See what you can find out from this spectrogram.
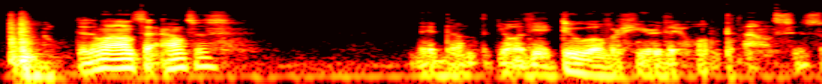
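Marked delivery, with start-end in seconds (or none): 2.8-5.5 whispered aside to self. Real, not acted. Teacher whispering to herself over the sheet. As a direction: mutter it under breath.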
